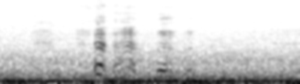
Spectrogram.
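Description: Steady road and engine drone inside a moving car's cabin, a low hum holding one pitch, with a short laugh partway through.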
